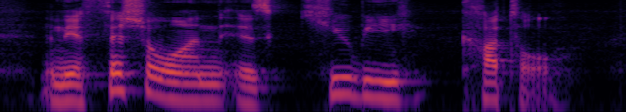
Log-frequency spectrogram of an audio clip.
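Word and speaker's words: kubectl: the official one is qb cuttle like as in a cuttlefish some people say qb cuddle some people say cube cuddle like you're cuddling up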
